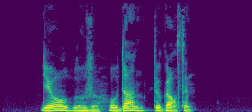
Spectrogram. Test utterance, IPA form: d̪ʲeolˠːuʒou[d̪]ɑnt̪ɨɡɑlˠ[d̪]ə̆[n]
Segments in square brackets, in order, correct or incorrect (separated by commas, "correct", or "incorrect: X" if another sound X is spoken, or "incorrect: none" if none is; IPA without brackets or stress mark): correct, incorrect: t̪, correct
